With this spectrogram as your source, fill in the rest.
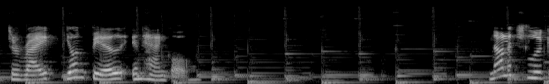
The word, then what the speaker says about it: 연필: YEONPIL. YEONPIL. This pronounces a two-syllable word. The first syllable is yeon, second syllable is pil. Pronounce it with me. YEONPIL. So YEONPIL is simply the Korean term for a pencil.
